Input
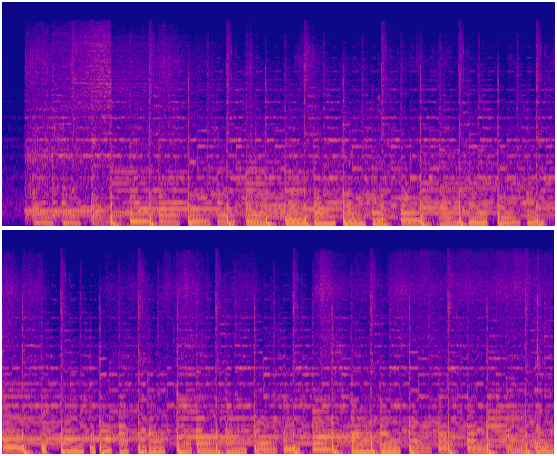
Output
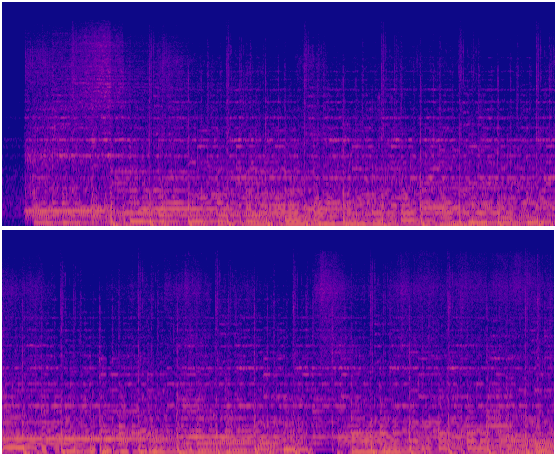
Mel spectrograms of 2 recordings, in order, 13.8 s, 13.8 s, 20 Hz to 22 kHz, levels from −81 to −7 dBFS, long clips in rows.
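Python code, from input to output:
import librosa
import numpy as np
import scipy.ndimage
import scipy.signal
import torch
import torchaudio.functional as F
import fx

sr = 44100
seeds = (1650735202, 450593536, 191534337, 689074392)

y = fx.highpass(x, sr, hz=1200.0, slope=6, at=(10.67, 11.11))
y = 10.0 ** (-26.5 / 20.0) * np.tanh(y / 10.0 ** (-26.5 / 20.0))
y = y + 10.0 ** (-5.5 / 20.0) * np.pad(y, (int(160 * sr / 1000.0), 0))[:len(y)]
y = y * librosa.db_to_amplitude(-7.0)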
